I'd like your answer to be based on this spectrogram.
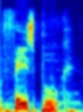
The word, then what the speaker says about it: Facebook: 你可千万要注意，不要读成 Facebook，书不读 book，而是 book，中间的元音是发一个呃呃这样子，很放松的一个音，Facebook。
